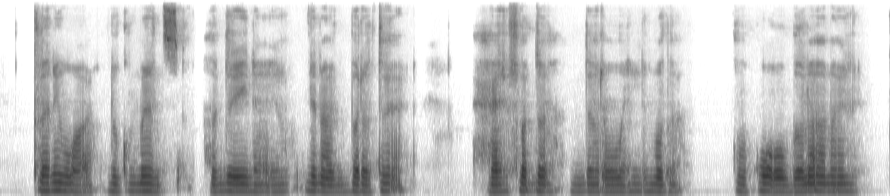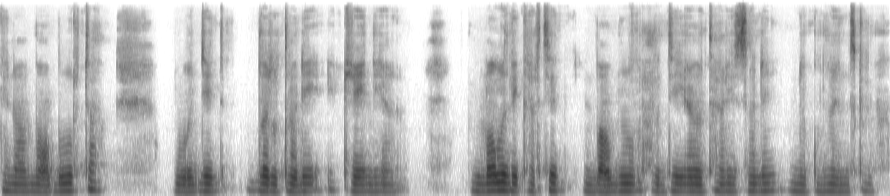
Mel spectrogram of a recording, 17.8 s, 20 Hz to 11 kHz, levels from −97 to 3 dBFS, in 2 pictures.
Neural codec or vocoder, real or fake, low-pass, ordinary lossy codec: autoencoder, 22.05 kHz, a latent of 192 numbers a frame, VITS, trained on one speaker; fake; 9.9 kHz; none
